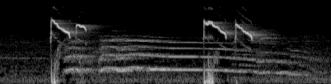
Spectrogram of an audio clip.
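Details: Oriental white-eye of the wild 'ngalas' type, used as a lure recording: two pairs of sharp, high, downslurred chirps, each pair quick, while a rooster's long drawn crow runs underneath.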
